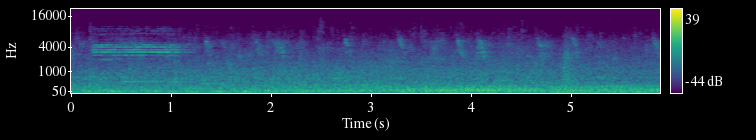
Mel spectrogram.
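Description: Birds calling in the background: a steady, high call lasting about a second near the start, then faint short chirps, over a steady low rumble.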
